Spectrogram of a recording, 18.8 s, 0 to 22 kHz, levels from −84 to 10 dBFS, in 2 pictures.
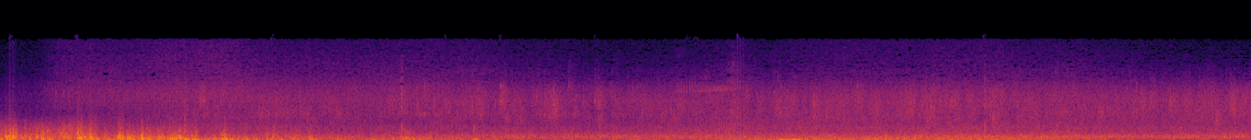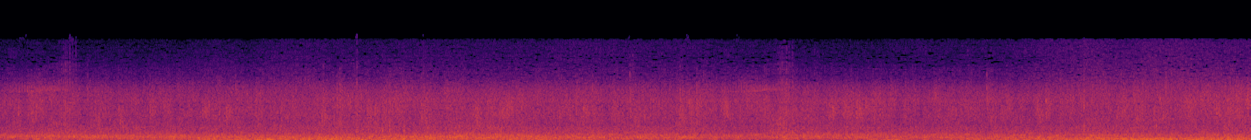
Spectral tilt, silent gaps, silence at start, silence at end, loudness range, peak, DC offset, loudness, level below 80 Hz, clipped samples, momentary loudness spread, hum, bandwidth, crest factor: -3.5 dB/octave; none; 0 s; 0 s; 3 LU; -4 dBFS; under 0.1%; -24 LUFS; -40 dBFS; under 0.1%; 7 LU; none; 16 kHz; 20 dB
